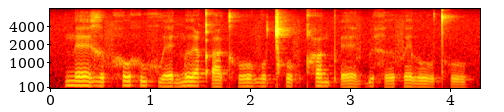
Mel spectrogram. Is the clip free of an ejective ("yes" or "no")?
no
